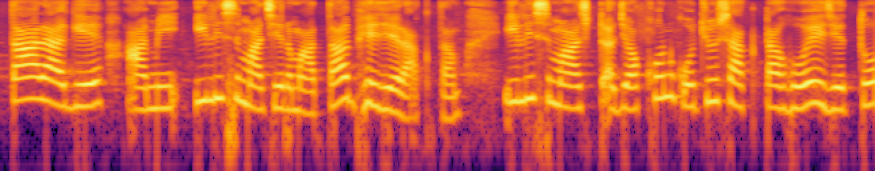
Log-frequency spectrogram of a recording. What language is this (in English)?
Bangla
